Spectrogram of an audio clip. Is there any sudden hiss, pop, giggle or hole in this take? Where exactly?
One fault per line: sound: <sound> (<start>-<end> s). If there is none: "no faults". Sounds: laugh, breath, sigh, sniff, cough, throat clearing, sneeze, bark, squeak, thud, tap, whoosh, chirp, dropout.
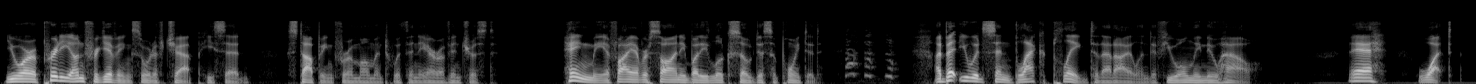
sound: laugh (8.4-9.0 s)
